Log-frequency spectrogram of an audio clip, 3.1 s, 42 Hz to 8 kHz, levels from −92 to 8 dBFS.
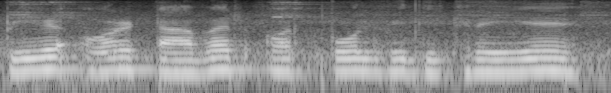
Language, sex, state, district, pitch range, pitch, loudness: Hindi, male, Arunachal Pradesh, Lower Dibang Valley, 140-155 Hz, 145 Hz, -14 LUFS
